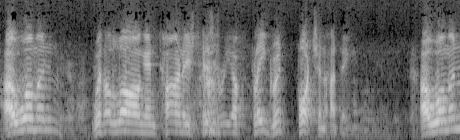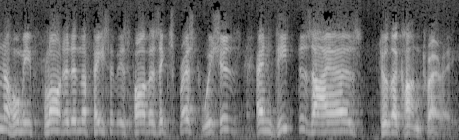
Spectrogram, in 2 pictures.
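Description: Theatrical, swooping courtroom prosecutor, vintage radio. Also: male voice, high voice, heavily acted. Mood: accusing, scornful. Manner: oratorical, crisp, emphatic, with dramatic pauses. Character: aggressive, eloquent male assistant district attorney in court. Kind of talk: old radio drama acting, courtroom speech. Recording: dull vintage radio drama recording.

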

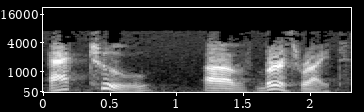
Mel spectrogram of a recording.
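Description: A man's voice: fairly low pitch, big pitch swings, takes it slowly. A man narrating a classic radio drama in a dramatic, atmospheric scripted style. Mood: atmospheric, measured. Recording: muffled vintage radio, music underneath.

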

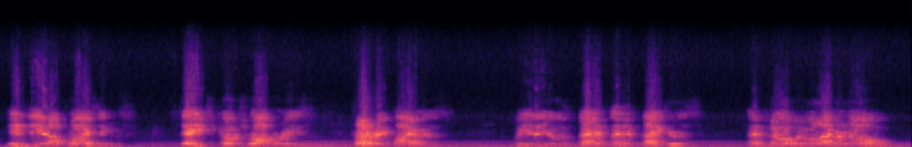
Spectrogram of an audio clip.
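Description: A high, forceful fanatical outlaw chief declaims to his legion in bombastic radio-drama style. His voice echoes heavily, as if across a cavern. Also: full character voice. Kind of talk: old-time radio drama oratory. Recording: echoing cavern, distant, vintage radio. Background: music and cheering crowd.

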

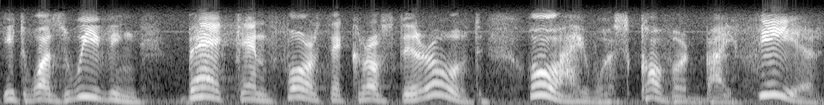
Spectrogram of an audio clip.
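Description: A meek, wordy cart driver. His voice sits fairly high and leaps around as he haltingly defers to his betters. It is a dull, noisy old radio drama recording. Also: wildly swooping pitch, exaggerated voice. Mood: frightened, excited. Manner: halting, humble, stilted foreign phrasing.

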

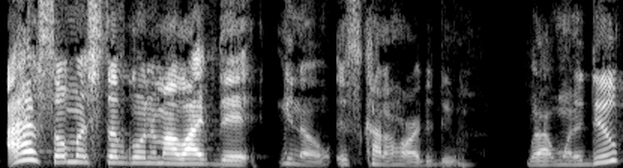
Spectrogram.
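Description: A woman's voice: fairly high pitch, lively intonation, normal speed, pushed and bright, no room sound, clean studio sound. A young woman hosting a livestream, reading self-reflection questions aloud and answering them frankly in casual chat. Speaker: livestream host.

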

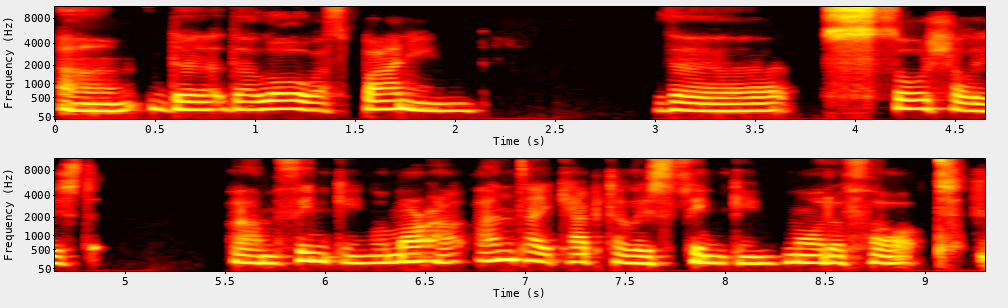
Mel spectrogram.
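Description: A woman from Japan with a Japanese accent, speaking thoughtfully as an author in a podcast interview, with frequent pauses and fillers. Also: on the low side, fairly even intonation, mellow. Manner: thoughtful, with frequent "um" and "you know". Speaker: author guest, associate professor.

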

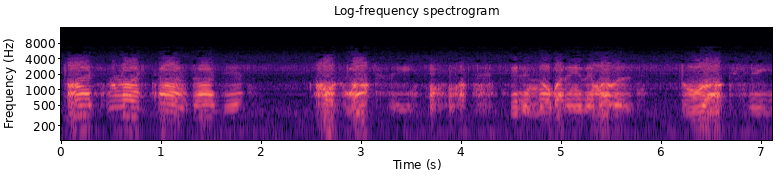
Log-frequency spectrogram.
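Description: An actor playing a simple, sentimental middle-aged ship's mechanic in an old radio drama, rough-spoken and rambling, heard over a spaceship radio. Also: male voice, deep voice, unhurried. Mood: wistful, reminiscing. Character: simple, garrulous, sentimental working-class ship's mechanic, male. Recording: muffled old radio broadcast, noisy hiss.

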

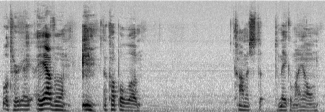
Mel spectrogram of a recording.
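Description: A man hosting a podcast, raspy voice, talking haltingly with many ums and uhs. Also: mid-range voice, a little hiss or hum. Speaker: podcast host. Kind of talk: casual podcast commentary.

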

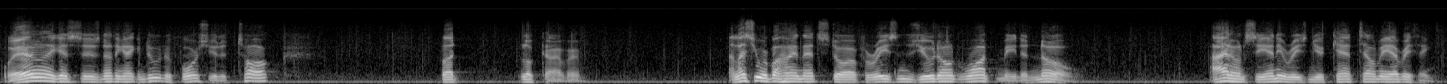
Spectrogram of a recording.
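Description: An American actor playing a patient police captain, questioning with measured persistence in an old radio drama. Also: male voice, mid-range voice, animated, a little mellow, close to an everyday voice, poor audio. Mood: patient, probing. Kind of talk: 1940s radio drama acting.

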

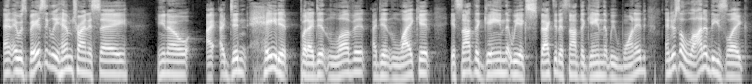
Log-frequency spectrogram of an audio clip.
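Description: Slightly hoarse man chatting on stream. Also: medium pitch, moderate pace, a bit bright, no room sound, clean studio sound. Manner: rambling, restarts and reads chat aloud. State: slightly hoarse, losing his voice. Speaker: live streamer. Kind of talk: casual live-stream chat reading comments.

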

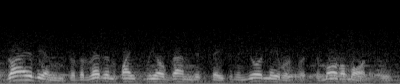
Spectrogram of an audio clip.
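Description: An American man works as a 1930s radio announcer, formal and declamatory. His mid-pitched voice comes over a dull vintage recording with music. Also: very animated, fairly quick. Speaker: announcer and narrator.

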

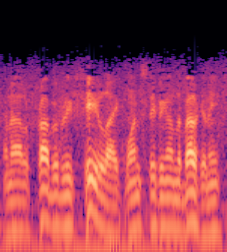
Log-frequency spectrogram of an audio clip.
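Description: A man's voice: on the low side, very fast, lightly acted. An actor playing a wry, chivalrous leading man in a 1940s radio romantic comedy. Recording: muffled, hissy old 1940s radio broadcast.

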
